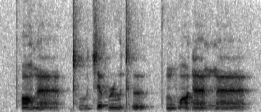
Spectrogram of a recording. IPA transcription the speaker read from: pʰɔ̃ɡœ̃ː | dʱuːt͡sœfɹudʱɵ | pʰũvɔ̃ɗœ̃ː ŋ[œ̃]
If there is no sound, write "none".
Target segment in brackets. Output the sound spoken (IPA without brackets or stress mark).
œ̃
